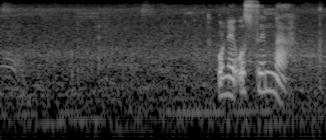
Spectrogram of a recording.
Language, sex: Southern Sotho, female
